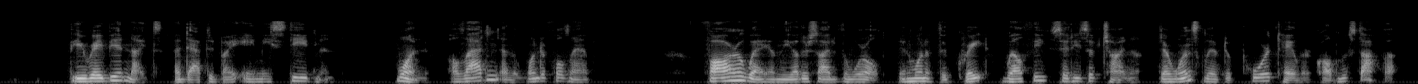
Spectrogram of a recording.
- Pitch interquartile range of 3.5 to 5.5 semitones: Yes, average, 4.7 semitones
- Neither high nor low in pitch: No, low, 130 Hz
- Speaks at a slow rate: No, average, 165 wpm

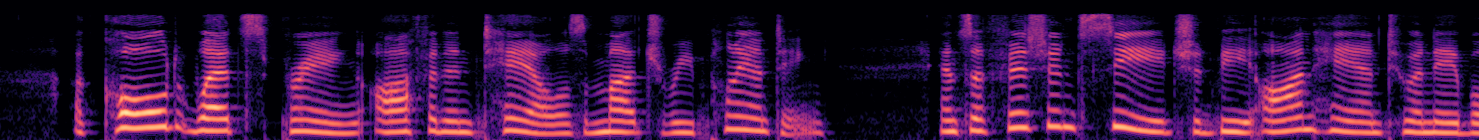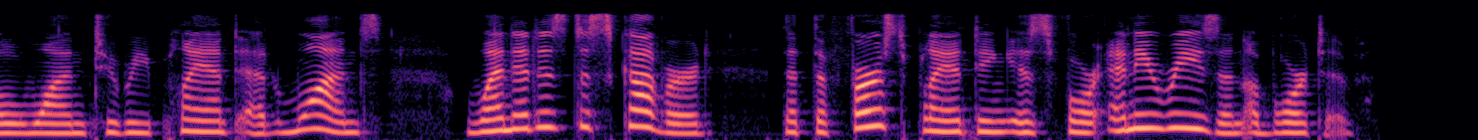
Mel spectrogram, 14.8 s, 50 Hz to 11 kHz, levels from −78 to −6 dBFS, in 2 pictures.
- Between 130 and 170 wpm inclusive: Yes, average, 140 wpm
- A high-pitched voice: Yes, very high, 250 Hz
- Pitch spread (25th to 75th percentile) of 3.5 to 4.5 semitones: Yes, average, 3.8 semitones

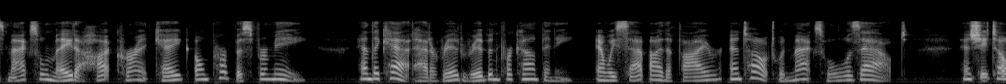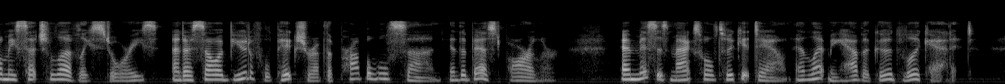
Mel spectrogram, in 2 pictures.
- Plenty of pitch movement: No, average, 4.3 semitones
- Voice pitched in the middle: No, high, 210 Hz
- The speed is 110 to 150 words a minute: No, average, 200 wpm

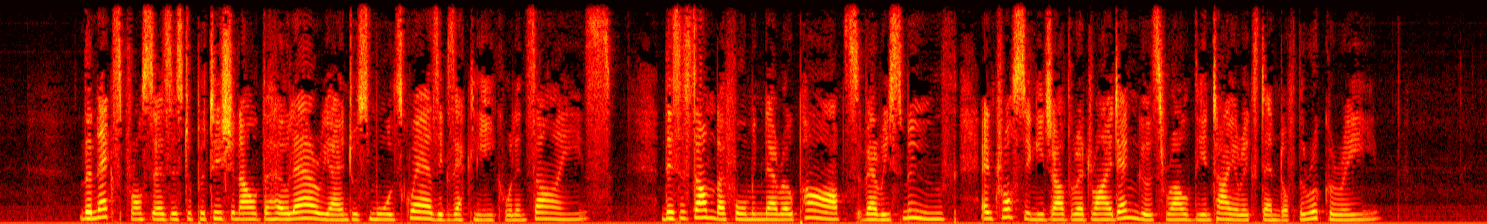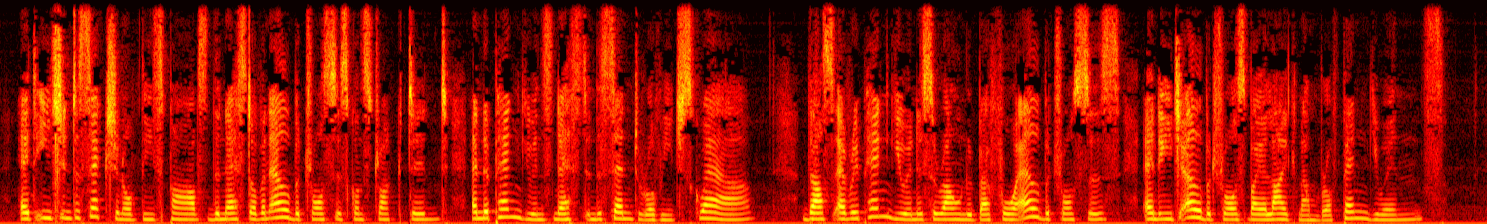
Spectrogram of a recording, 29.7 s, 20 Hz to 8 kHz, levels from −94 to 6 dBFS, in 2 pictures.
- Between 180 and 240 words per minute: No, average, 160 wpm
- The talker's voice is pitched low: No, high, 205 Hz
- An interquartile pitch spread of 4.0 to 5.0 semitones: No, narrow, 2.5 semitones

